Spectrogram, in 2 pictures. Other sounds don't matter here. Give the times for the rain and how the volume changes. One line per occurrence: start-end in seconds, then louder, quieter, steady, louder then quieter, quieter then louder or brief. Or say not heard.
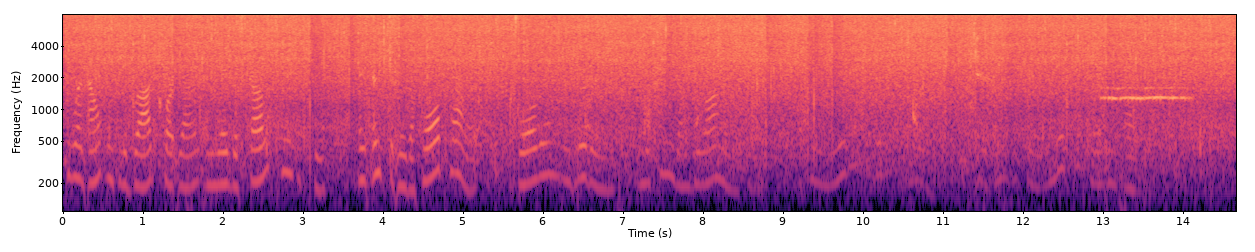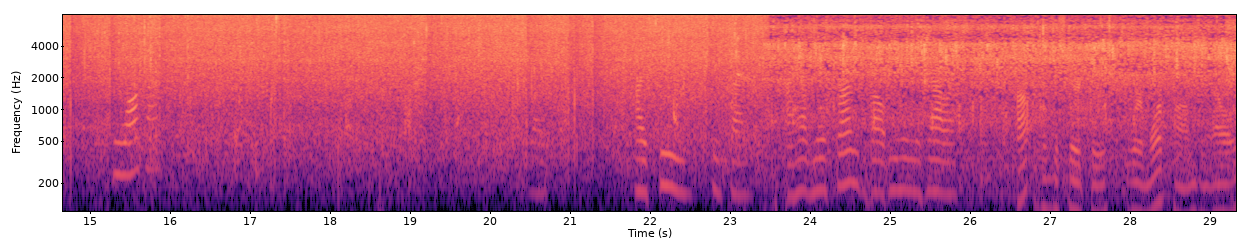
0.0-29.2 steady.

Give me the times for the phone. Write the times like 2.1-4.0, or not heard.
12.9-14.0.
